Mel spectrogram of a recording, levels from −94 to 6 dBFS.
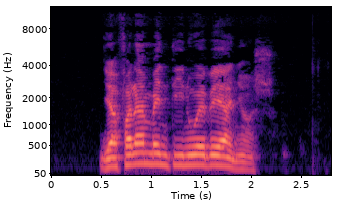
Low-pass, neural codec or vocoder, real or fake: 10.8 kHz; none; real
